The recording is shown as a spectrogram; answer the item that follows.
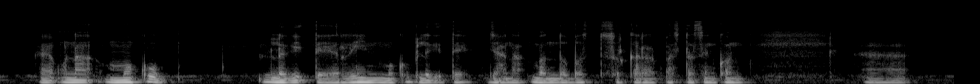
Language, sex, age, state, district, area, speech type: Santali, male, 30-45, West Bengal, Purba Bardhaman, rural, spontaneous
